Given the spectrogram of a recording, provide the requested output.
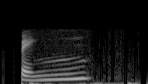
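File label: "bing6", Cantonese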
